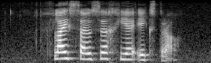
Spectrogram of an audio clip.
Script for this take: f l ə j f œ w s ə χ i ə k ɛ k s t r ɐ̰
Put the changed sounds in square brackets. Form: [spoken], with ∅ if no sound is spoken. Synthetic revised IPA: f l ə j [s] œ w s ə χ i ə [ʔ] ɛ k s t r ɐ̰

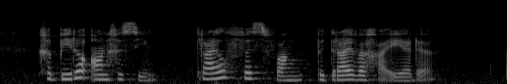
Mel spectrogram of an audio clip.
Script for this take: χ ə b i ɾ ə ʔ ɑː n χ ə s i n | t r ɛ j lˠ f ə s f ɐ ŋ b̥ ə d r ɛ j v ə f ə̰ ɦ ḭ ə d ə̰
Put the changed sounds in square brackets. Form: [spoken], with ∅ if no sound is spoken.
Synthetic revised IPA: χ ə b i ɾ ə ʔ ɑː n χ ə s i n | t r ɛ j lˠ f ə s f ɐ ŋ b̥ ə d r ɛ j v ə [χ] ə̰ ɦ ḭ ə d ə̰

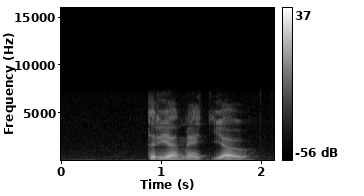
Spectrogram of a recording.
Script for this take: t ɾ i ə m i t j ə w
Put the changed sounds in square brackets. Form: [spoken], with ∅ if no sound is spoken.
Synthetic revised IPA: t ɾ i ə m [ɛ] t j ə w

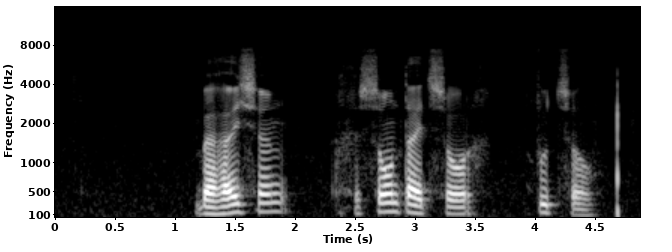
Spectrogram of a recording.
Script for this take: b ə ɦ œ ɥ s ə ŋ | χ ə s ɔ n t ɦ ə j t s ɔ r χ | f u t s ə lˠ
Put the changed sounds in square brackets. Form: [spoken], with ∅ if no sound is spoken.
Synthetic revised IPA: b ə ɦ œ ɥ s ə ŋ | χ ə s ɔ n t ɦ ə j t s ɔ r χ | f u t s ə lˠ

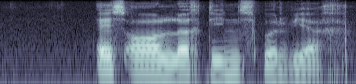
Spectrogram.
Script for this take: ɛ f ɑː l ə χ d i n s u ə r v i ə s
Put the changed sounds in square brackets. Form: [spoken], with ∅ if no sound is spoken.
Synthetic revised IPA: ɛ [s] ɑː l ə χ d i n s u ə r v i ə [χ]

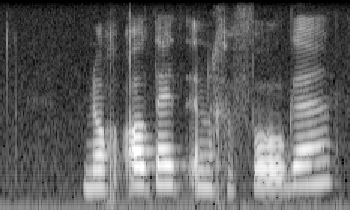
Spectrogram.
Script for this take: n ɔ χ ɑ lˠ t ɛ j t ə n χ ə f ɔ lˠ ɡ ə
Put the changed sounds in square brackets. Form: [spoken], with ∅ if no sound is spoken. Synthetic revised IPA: n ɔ χ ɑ lˠ t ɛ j t ə n χ ə f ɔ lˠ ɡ ə

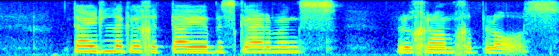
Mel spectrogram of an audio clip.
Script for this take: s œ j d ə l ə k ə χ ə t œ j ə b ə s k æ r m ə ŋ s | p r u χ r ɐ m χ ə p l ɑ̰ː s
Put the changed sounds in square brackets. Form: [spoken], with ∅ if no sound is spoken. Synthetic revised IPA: [t] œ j d ə l ə k ə χ ə t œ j ə b ə s k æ r m ə ŋ s | p r u χ r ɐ m χ ə p l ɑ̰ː s

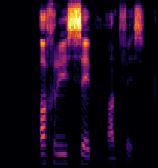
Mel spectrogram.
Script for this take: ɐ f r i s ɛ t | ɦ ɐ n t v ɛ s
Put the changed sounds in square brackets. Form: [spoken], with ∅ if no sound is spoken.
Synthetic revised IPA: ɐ [χ] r i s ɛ [p] | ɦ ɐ n t [f] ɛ s

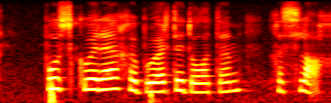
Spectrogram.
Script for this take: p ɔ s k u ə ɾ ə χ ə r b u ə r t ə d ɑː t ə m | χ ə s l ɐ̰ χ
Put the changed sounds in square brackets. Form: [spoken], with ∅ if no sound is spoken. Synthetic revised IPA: p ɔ s k u ə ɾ ə χ ə [∅] b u ə r t ə d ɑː t ə m | χ ə s l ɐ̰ χ

